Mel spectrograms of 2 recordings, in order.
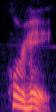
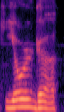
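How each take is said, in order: First: The name begins with an H sound. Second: The name begins with a Y sound. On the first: The speaker calls it right. "The J is a Jota. It's H" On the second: The speaker calls it wrong. "pronounce the J like a Y"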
